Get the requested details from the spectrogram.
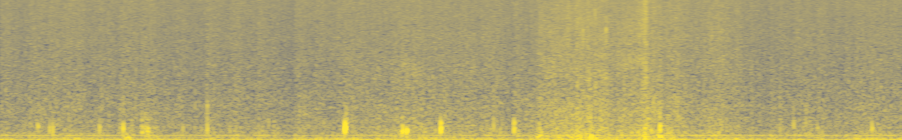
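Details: Person's own stomach noises: quiet, scattered gurgles and clicks over a low steady hum, ordinary stomach rumbling (borborygmi).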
